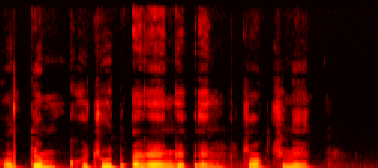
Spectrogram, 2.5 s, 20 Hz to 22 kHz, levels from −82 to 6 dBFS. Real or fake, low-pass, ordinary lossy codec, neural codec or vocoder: real; none; none; none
